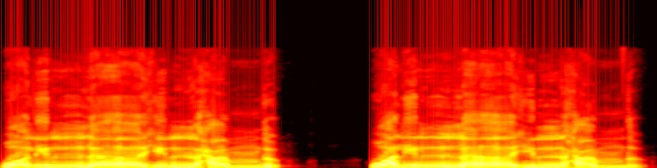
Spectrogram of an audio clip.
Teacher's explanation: ওয়ালিল্লাহিল হামদ হা দিয়ে এই মিম ধরবে আবার এই দালও ধরবে দালের উচ্চারণটা লাস্টে একটু ভাসবে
